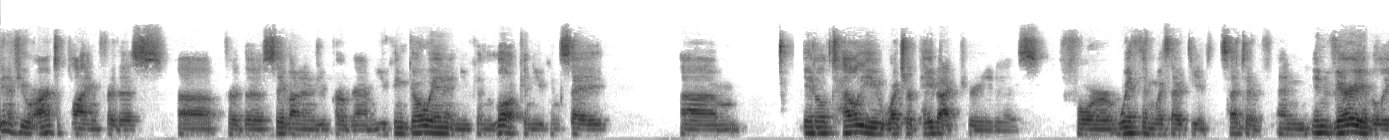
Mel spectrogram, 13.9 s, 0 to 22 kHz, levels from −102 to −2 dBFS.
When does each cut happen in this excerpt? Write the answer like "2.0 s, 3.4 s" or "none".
1.7 s, 7.9 s, 10.5 s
